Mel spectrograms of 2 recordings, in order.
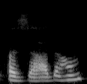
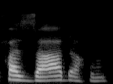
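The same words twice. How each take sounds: First: فزادہم read clearly, every syllable fa-za-da-hum; slow careful model of فزادہم; clear Arabic pronunciation. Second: فزادہم stretched slowly and clearly; slow clear Arabic. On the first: (فزادہم کا واضح تلفظ) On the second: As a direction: model فزادہم at half speed. (فزادہم آہستہ اور واضح) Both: Shown as a demonstration. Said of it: "بہت clearly اس کو پڑھیں".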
